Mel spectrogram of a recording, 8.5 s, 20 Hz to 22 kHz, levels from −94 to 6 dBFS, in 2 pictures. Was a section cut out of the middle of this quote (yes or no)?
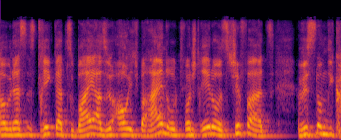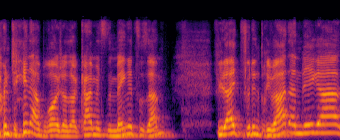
yes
